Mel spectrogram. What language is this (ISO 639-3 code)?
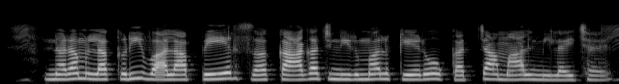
mai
